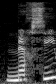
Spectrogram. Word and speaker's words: merci: would know from english we would call this i in english but in french it's pronounced as e so some example words would be kiss merci will be a great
